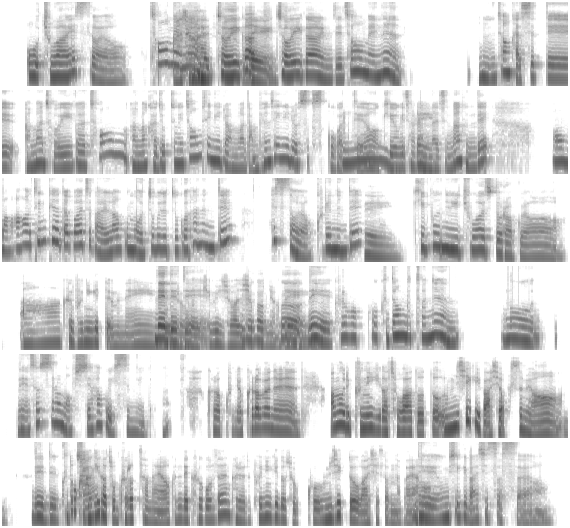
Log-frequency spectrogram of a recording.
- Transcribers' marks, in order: laughing while speaking: "아 좋아했어요"; other background noise; other noise; tapping
- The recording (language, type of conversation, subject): Korean, podcast, 특별한 날에 꼭 챙겨 먹는 음식이 있나요?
